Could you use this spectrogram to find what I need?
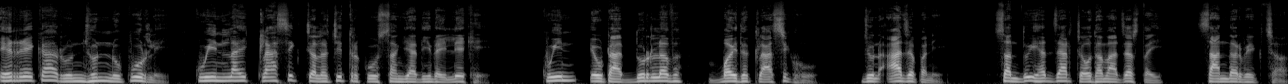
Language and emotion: Nepali, neutral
